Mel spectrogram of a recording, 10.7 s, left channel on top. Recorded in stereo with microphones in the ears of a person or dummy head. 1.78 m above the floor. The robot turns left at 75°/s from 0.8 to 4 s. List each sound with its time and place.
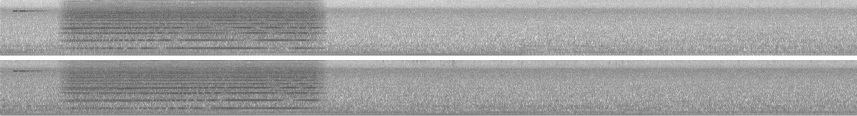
0.2 s a camera shutter: 10° left (ahead or behind), 3 m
